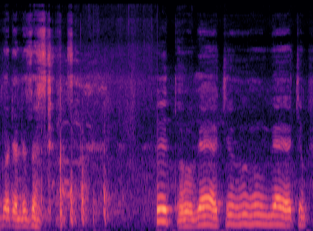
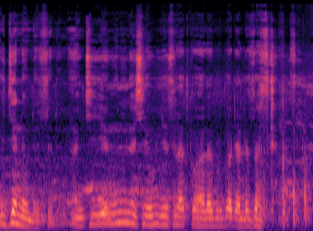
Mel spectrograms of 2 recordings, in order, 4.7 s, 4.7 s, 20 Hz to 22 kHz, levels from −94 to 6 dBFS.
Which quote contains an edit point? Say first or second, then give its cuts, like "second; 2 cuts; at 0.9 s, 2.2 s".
first; 1 cut; at 2.3 s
